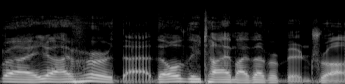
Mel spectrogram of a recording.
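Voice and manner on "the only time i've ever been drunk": put-on monster voice. Joking with co-hosts about sounding drunk, sounding like Frankenstein. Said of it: "You sound like Frankenstein".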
